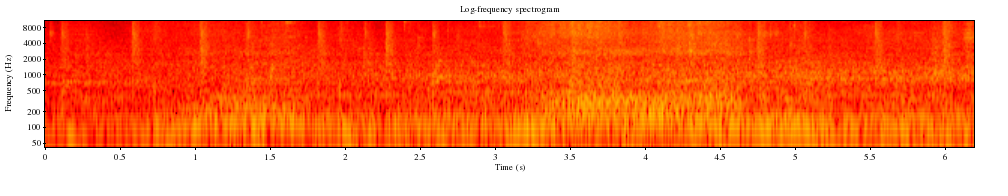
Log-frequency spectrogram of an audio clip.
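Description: Street traffic beside a roadside taco stand: a steady low rumble of car engines, with a vehicle growing louder for a couple of seconds in the middle as it passes.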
